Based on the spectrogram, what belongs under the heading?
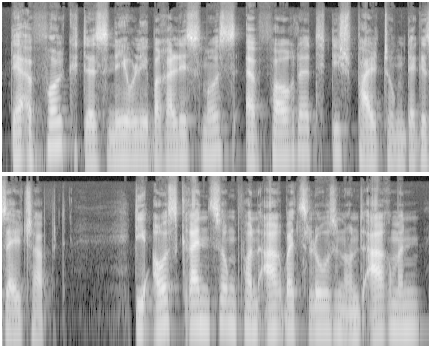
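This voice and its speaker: A man reading a political commentary aloud in a measured, deliberate way, slowing down for emphasis. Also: a little high.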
